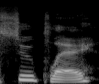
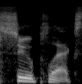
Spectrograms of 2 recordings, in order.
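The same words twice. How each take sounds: First: It is pronounced the French way. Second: It is pronounced the English way. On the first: The speaker calls it right. "it's actually a suplex" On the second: The speaker calls it wrong. "not a suplex"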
